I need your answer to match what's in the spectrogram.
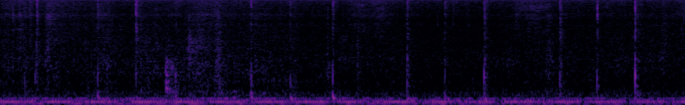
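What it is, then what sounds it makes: Resonant abdomen on percussion. Repeated light tapping on a human abdomen during percussion in an abdominal exam produces quick, dull thuds over a steady low hum. The result is a resonant note, the expected normal sound over gas-filled bowel.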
